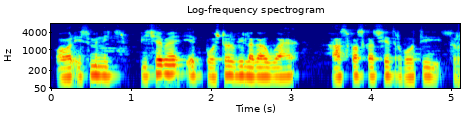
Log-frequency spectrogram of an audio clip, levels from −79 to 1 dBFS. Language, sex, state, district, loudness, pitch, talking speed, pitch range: Hindi, male, Jharkhand, Deoghar, -20 LUFS, 125 Hz, 200 wpm, 120-135 Hz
